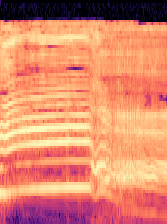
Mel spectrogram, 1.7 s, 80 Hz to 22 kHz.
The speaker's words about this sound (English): All he does is say Schultz Ford 50 times and then screams yee-haw.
